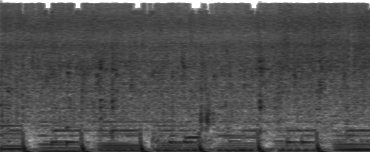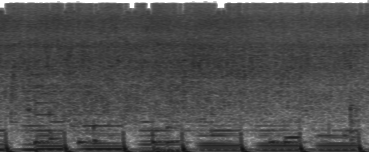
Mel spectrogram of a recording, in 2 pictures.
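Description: Onion fries in oil with cumin, curry leaves and mustard seeds, a loud, constant sizzle hiss running beneath a repeating rhythmic musical pattern.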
